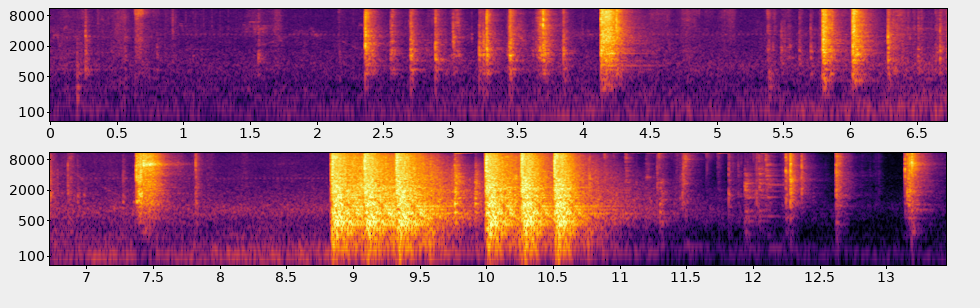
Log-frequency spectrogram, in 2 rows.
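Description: Metallic clicks and clacks of a Colt 723 carbine being handled. About nine seconds in comes a rapid string of gunshots from it lasting about two seconds, then a few light clicks.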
